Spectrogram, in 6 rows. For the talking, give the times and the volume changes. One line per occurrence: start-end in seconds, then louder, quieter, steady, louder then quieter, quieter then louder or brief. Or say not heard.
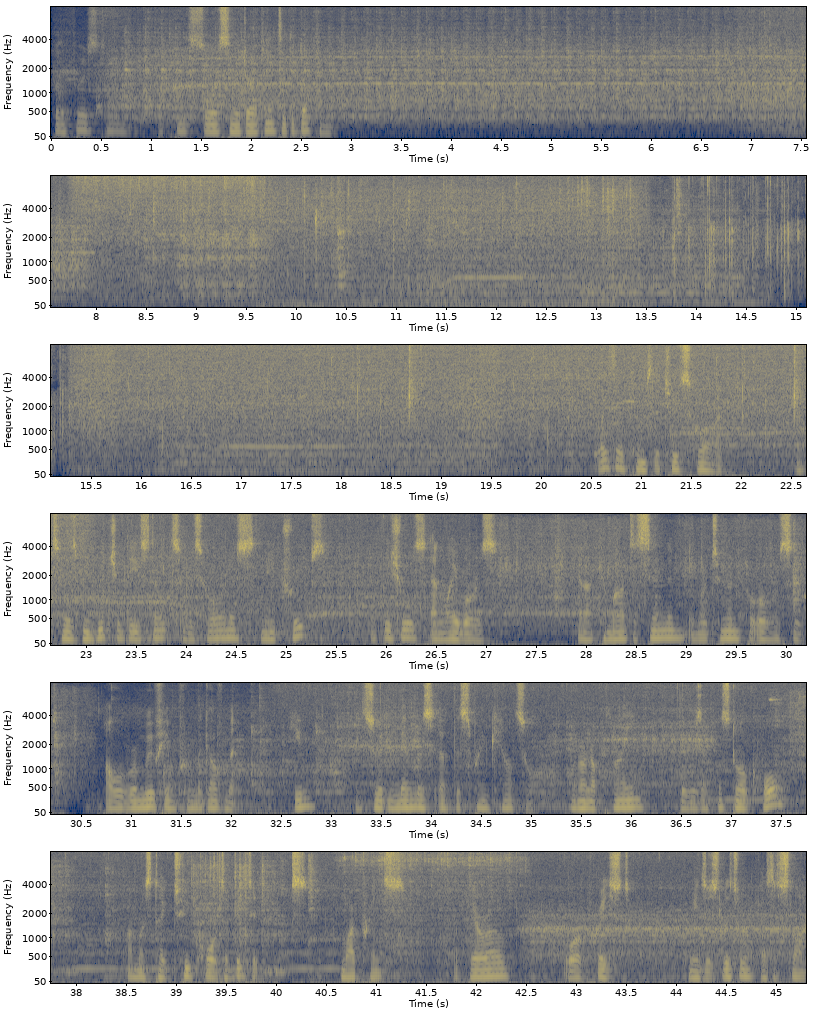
0.0-2.9 brief
20.6-45.2 steady.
